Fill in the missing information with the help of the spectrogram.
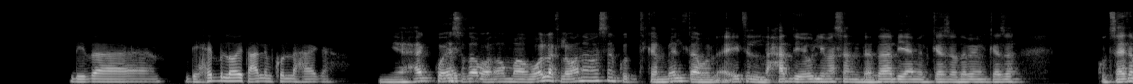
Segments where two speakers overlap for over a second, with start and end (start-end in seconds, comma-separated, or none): none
